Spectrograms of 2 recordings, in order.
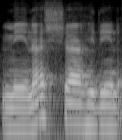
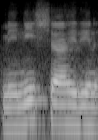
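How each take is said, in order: First: The nun is joined with an a vowel. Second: The nun is joined with an i vowel. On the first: The speaker calls it right. "ഫത്ഹാണ് അവിടെ നൂനിന് വരുന്നത്" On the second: The speaker calls it wrong. "കസ്റ് നൽകുകയില്ല"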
